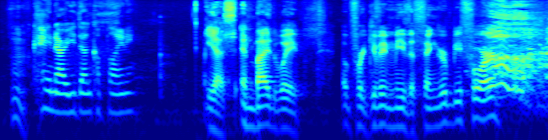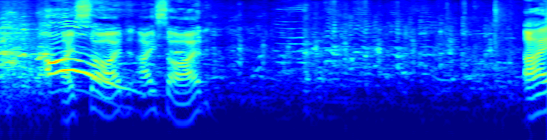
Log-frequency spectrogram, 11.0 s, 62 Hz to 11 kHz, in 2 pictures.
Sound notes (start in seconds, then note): 6.4 laughter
